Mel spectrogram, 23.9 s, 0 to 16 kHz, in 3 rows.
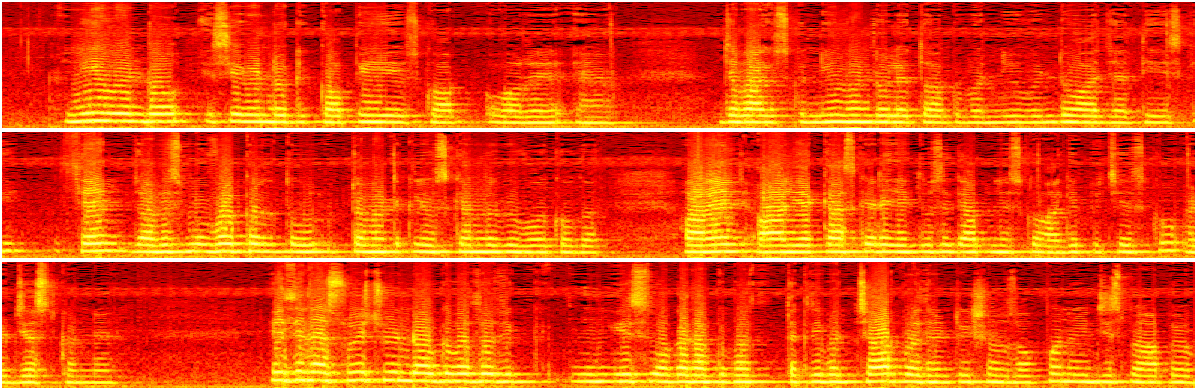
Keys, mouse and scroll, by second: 4.3-8.0 drag, 10.8 click, 10.9 click, 14.2 click, 18.3 click.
